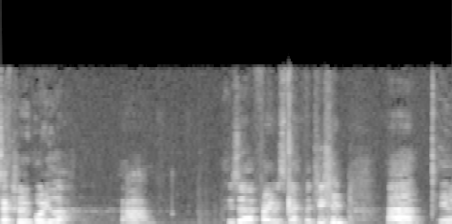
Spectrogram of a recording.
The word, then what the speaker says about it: Euler: Okay, a lot of people mispronounce his name and say Euler, but it's actually Euler. He's a famous mathematician. It was around in the 1700s, okay, but it's Euler, not Euler.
